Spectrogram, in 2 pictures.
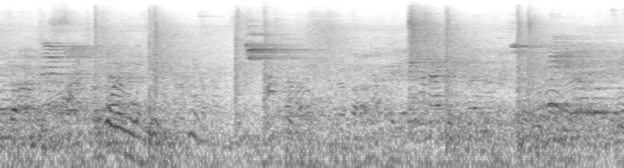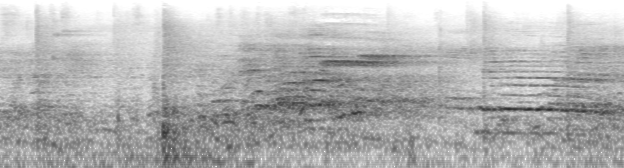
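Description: Many young people shout and cheer in a large echoing gym.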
